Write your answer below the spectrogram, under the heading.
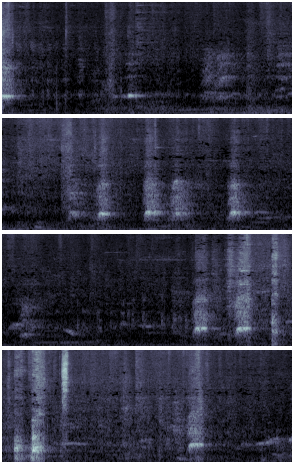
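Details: Dog giving scattered short barks and yelps, sparse at first, then a denser cluster of sharp barks near the end, over faint background hum.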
